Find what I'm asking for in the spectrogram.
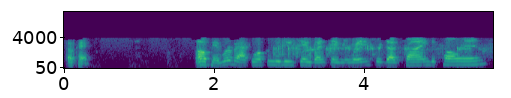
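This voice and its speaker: A man's voice: high voice, flat delivery, normal speed. A man hosting a live radio show on speakerphone, sounding flustered while he works through the connection. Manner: flustered, troubleshooting the line. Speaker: radio show host calling in. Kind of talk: casual live radio chat. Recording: tinny phone line with hiss.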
